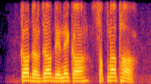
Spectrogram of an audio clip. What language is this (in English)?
Hindi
